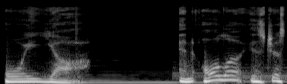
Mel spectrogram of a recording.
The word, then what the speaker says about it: olla: The method is called olla irrigation. And if you've never heard that word before, it's pronounced oy-yah.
